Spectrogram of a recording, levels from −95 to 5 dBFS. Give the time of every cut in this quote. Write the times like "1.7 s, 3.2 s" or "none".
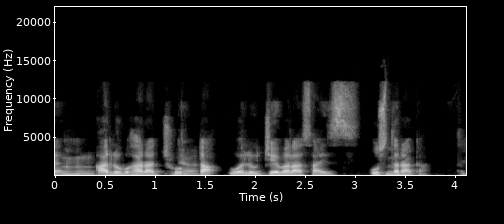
none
